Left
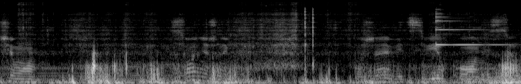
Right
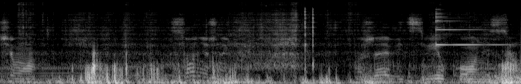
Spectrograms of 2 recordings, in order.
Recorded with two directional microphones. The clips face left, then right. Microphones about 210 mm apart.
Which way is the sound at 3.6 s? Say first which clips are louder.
Right 4 dB; 15° left (ahead or behind).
